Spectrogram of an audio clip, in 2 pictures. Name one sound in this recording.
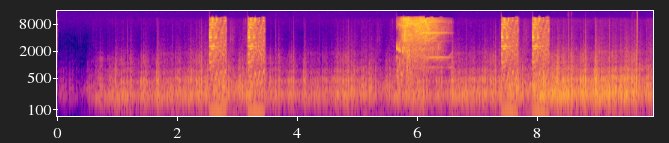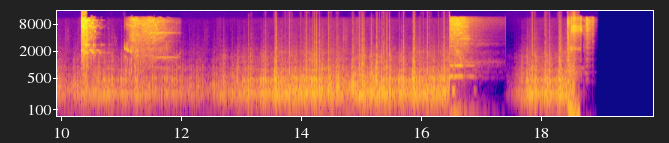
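A heavy ball rolls and rumbles along a wooden track.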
